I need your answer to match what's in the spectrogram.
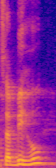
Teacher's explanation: مثل إخواننا من العجم يقول سبحه لأنه يحول الحاء هاء فيدغمهما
